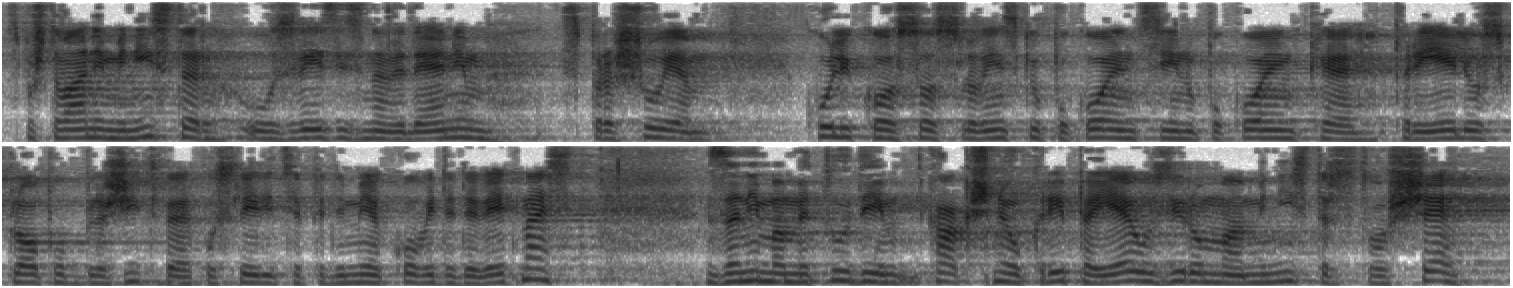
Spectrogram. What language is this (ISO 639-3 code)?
slv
